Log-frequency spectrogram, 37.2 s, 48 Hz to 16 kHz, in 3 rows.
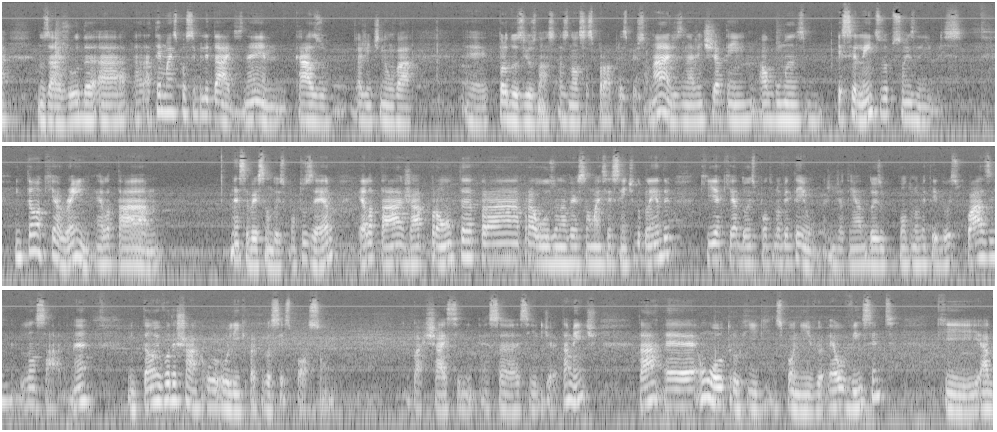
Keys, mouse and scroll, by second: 16.7 scroll down 1, 17.8-18.1 scroll down 1, 18.7-19.5 scroll up 1, 34.0 click.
